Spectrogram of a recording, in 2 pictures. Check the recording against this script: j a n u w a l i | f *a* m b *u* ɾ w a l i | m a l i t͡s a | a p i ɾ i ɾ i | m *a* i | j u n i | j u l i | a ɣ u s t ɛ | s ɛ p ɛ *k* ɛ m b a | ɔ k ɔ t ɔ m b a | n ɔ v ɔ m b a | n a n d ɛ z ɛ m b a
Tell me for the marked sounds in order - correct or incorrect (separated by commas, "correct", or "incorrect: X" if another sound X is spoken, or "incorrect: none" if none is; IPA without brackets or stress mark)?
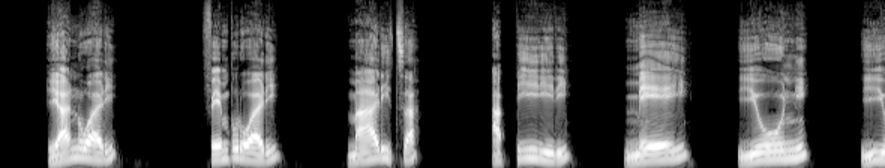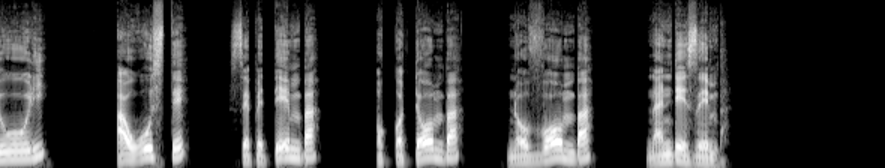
incorrect: ɛ, correct, incorrect: ɛ, incorrect: t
